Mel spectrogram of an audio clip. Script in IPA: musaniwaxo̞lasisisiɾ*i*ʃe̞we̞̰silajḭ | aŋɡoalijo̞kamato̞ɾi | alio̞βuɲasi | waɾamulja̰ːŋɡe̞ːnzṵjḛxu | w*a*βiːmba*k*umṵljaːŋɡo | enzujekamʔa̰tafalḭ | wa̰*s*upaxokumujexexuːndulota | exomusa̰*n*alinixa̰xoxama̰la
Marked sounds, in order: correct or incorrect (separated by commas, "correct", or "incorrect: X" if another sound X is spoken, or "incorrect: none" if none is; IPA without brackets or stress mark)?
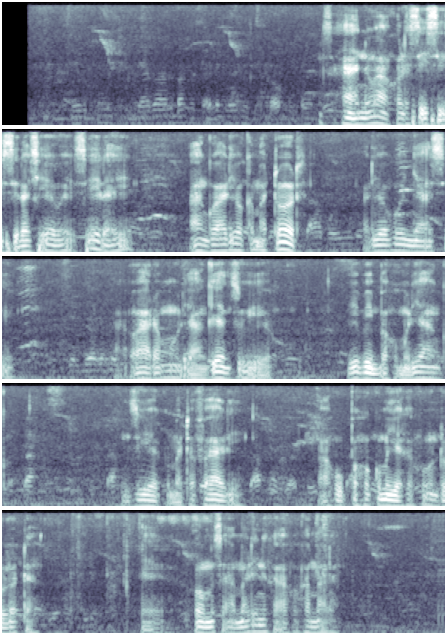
incorrect: a, incorrect: i, incorrect: x, incorrect: x, incorrect: m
